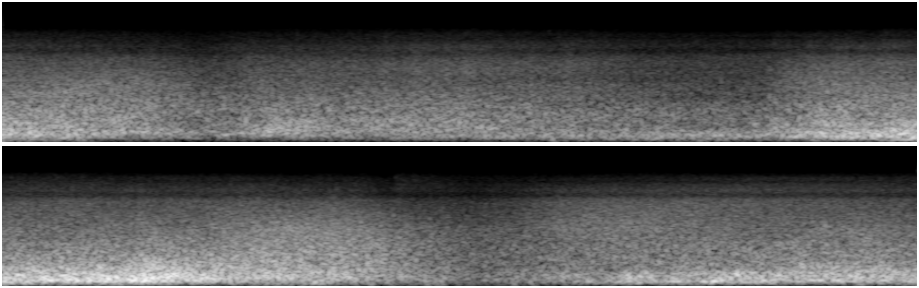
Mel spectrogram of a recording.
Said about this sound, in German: Das Rauschen der Wellen, die im gleichtönenden Rhythmus an den Strand plätschern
